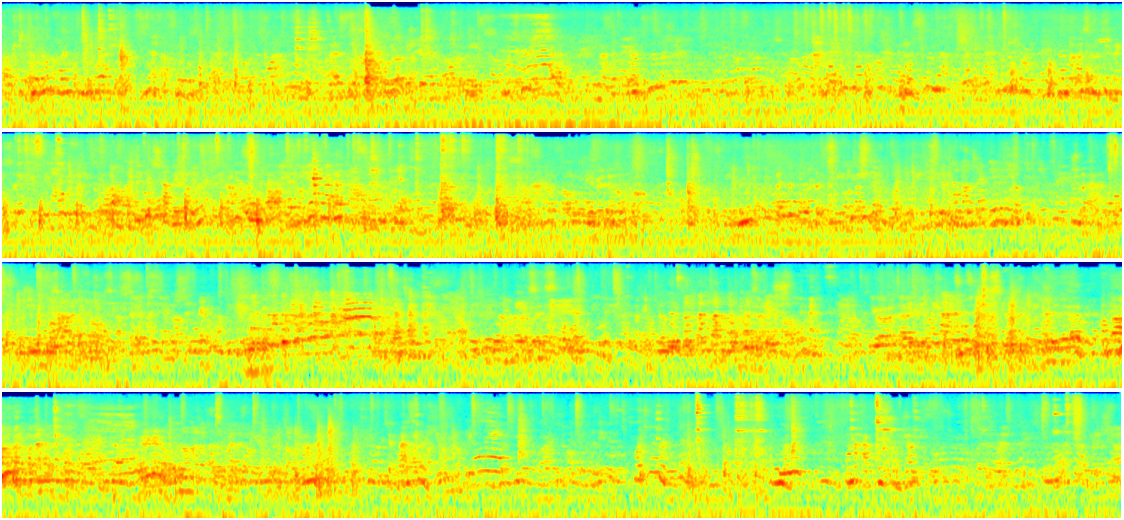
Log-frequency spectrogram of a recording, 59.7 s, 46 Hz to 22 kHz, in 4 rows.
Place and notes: Alt-Urfahr, Linz, Österreich - konditorei jindrak
konditorei jindrak, Hauptort. 35, 4040 linz
Linz, Austria, 18 January 2015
